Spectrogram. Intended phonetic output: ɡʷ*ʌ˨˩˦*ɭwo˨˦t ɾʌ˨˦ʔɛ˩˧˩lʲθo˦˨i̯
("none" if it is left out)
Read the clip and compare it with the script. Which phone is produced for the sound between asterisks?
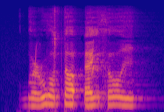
ʌ˨˩˦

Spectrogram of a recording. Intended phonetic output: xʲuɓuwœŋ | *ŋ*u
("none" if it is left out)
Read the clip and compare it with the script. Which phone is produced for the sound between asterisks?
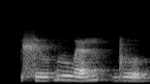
ɡ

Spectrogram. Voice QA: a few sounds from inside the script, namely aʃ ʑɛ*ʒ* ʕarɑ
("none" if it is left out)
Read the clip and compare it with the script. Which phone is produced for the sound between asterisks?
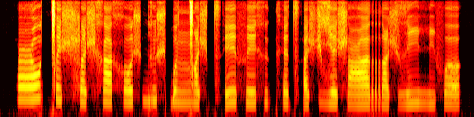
ʃ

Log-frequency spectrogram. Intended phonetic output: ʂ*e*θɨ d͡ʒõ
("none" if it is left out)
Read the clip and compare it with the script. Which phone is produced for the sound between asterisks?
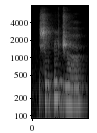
i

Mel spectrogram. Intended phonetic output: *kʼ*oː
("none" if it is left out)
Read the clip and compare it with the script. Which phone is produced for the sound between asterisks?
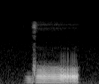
ɡ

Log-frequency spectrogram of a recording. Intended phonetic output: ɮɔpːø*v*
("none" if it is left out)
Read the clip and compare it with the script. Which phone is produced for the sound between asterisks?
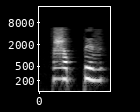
v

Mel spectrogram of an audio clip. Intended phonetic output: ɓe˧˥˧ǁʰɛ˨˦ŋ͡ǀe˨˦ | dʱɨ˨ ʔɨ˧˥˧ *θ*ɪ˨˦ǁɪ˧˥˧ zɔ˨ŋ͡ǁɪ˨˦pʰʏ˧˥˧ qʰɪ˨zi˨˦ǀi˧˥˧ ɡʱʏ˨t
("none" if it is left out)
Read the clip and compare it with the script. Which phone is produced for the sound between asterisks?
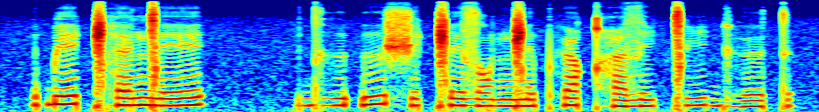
ʃ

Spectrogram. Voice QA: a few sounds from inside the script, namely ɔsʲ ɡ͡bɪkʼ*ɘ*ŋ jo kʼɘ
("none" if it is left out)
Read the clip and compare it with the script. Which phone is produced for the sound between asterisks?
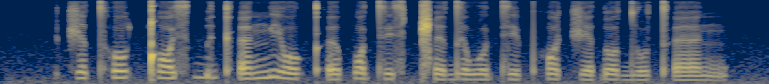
ɛ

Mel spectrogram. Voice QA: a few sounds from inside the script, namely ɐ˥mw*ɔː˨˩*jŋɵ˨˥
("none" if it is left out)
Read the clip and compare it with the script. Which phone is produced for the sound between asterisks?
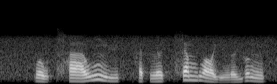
ɔː˨˩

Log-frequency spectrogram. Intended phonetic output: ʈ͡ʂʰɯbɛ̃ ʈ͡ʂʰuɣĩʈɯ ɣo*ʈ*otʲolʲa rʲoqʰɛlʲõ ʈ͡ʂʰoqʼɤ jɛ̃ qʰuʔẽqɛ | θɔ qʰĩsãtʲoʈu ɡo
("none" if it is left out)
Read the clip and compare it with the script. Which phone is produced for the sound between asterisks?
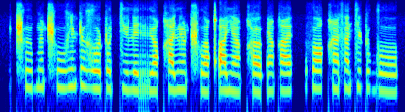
ʈ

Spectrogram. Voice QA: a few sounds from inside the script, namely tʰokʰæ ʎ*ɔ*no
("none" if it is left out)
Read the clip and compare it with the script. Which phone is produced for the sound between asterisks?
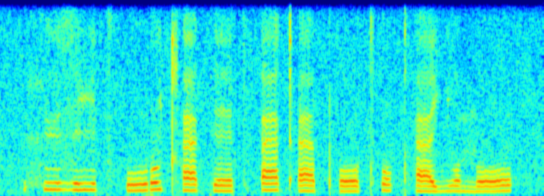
o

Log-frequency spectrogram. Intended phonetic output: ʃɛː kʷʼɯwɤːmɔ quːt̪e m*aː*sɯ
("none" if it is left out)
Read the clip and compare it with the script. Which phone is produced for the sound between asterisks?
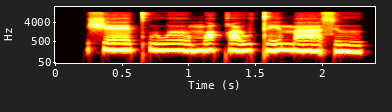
aː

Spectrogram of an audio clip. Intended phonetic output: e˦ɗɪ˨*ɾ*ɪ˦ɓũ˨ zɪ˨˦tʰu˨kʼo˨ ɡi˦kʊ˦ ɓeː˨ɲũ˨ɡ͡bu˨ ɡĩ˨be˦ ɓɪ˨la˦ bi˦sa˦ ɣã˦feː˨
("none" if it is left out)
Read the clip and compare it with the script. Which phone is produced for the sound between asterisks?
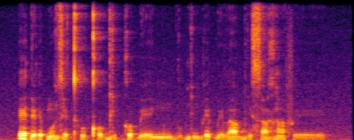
ɾ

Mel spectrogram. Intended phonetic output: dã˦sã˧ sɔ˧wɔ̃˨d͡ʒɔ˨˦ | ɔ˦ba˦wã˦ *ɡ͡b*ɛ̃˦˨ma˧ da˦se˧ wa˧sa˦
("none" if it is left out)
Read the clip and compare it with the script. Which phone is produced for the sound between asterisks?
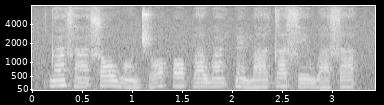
k͡p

